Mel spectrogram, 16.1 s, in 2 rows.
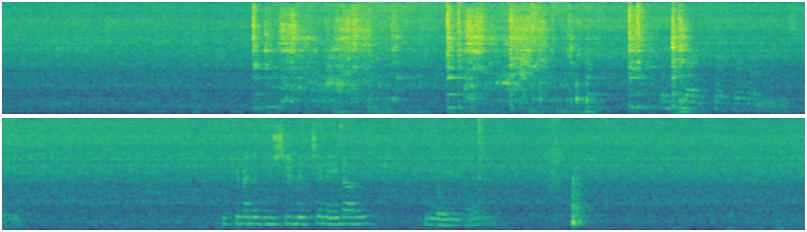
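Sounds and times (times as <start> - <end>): chicken sizzling in a pot: 0.0 - 16.0
spatula stirring food: 2.5 - 6.9.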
